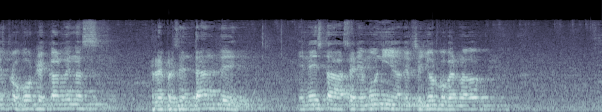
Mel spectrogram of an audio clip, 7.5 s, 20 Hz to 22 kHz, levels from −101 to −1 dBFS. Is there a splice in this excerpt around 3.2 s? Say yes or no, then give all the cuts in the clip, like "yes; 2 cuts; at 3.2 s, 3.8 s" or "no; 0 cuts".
no; 1 cut; at 5.2 s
